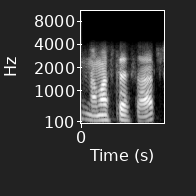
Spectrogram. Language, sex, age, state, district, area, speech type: Telugu, male, 18-30, Telangana, Khammam, urban, conversation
